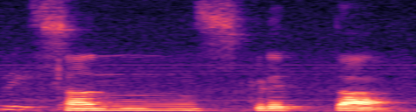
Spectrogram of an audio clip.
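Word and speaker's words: saṃskṛta: And the corresponding yellow nasal is regular old dental na. So it's pronounced Sanskrita.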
